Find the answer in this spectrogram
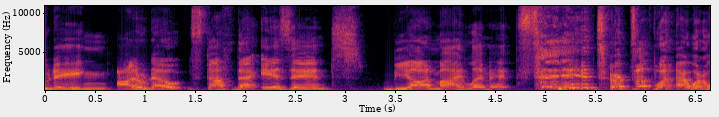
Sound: laughing

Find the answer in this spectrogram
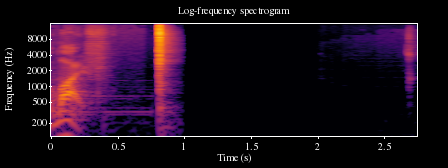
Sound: click, Circuit Breaker

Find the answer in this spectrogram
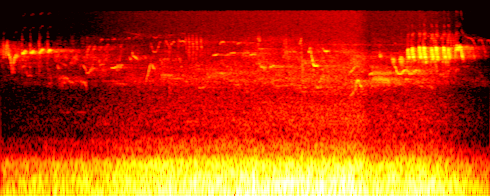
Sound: birds tweeting

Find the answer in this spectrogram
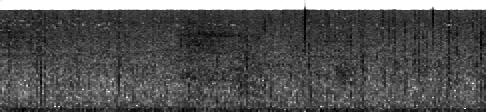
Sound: exhales deeply

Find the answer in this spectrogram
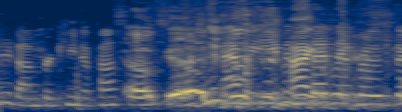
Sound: laughter

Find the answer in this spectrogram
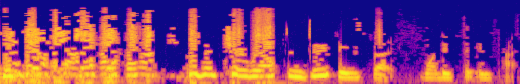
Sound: laughter

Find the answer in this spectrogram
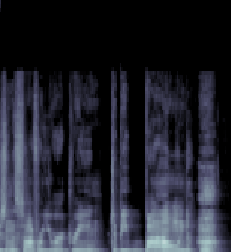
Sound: gasp

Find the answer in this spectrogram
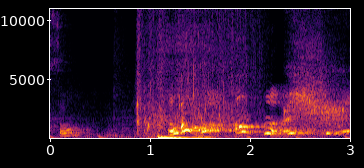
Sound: water splash

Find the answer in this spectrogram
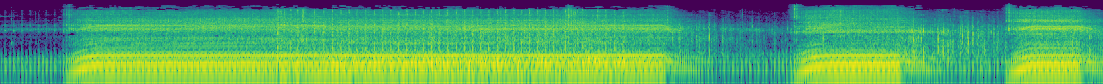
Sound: machinery roars

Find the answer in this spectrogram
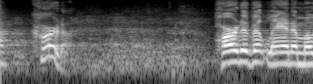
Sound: audience laughing

